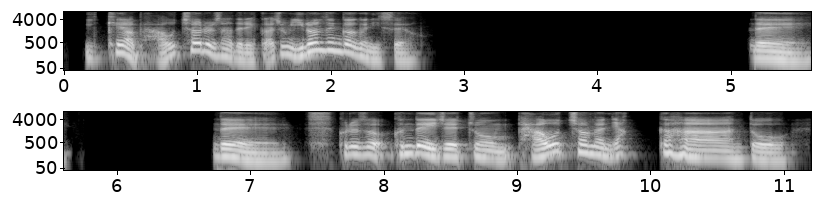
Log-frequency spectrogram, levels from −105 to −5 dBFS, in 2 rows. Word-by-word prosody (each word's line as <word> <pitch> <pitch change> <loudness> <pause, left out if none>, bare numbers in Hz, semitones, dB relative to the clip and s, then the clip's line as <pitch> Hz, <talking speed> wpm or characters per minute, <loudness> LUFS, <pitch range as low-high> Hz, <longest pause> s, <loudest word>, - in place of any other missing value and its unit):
'이케아 120 - -2
바우처를 220 +6 -1
사 150 -3 -4
드릴까?' 105 -5 -4
좀 180 -1 -3
이런 230 - +3
생각은 210 - 0
있어요. 105 -1 -7 2.5
네. 110 -5 0 1.1
네. 105 -9 +1 0.3
그래서 175 -2 -1
근데 190 -2 +3
이제 145 -2 +3
좀 125 -6 -4
바우처면 180 - +2
약간 160 - 0
또 105 -3 -2
140 Hz, 200 characters per minute, -23 LUFS, 110-180 Hz, 2.5 s, 이런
